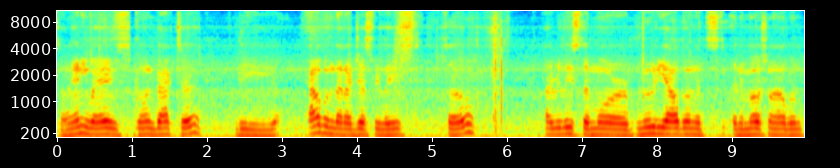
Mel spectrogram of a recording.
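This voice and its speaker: Amid noticeable background noise, a man speaks at a fairly slow pace with a fairly high pitch and monotone, flat intonation. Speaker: podcast host. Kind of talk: solo podcast monologue.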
